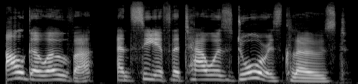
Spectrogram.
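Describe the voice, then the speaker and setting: A woman's voice: medium pitch, animated, measured pace, a bit bright, clear, resonant tone, dry recording, clean studio sound, voice pushed up. A woman voicing a confident, eager boy who leads a group of children in a storybook.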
